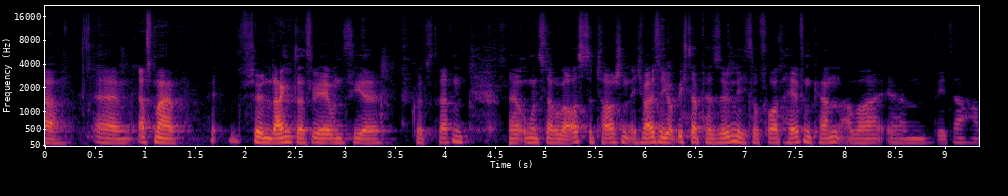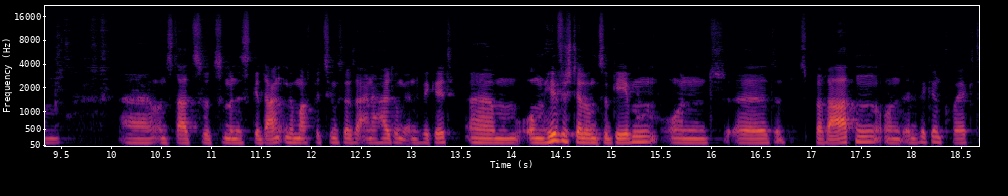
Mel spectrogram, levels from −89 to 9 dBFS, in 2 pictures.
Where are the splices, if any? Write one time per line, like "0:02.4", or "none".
0:04.6
0:08.9
0:13.5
